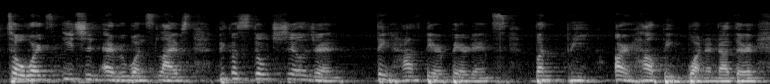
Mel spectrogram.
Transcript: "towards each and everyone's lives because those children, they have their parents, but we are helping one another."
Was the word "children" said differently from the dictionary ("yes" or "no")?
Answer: no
